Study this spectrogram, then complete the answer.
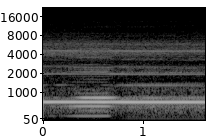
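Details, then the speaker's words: Gas burner on a Castle steam boiler plant: steady, pure whistle near 650 Hz with no pulsing, like a steam locomotive whistle. Burner howl from combustion resonance. "i must say though the howl sounds very good a bit like a steam locomotive whistle"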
